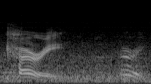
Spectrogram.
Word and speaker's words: Coury: bummer that is horrible people call me chicken curry and that is not cool not at all so you know what you know it's curry and to my extreme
